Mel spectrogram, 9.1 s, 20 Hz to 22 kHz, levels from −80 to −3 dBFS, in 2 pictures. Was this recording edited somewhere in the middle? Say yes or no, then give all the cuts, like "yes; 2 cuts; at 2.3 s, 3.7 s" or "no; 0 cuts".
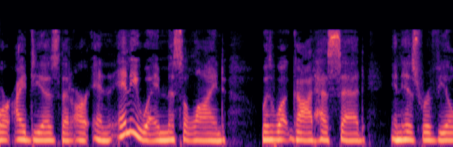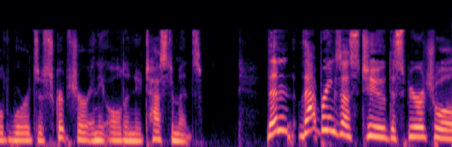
no; 0 cuts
